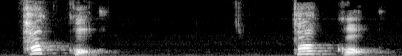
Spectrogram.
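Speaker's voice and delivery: tako, said clearly as TAH-ko; teacher models tako slowly for students; Japanese word tako. Shown as a demonstration. Teacher modelling Japanese tako, careful pronunciation. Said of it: "em japonês, a gente chama de".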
